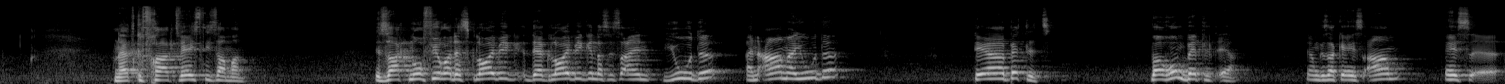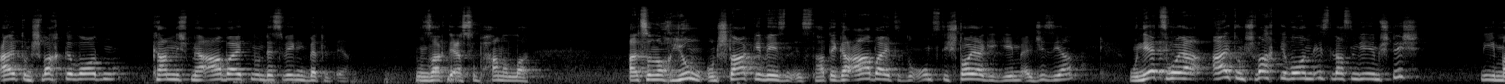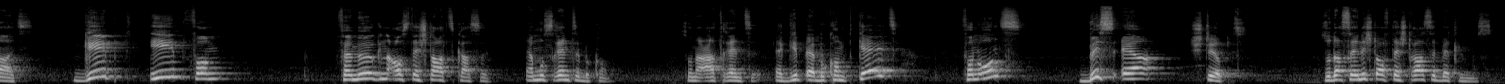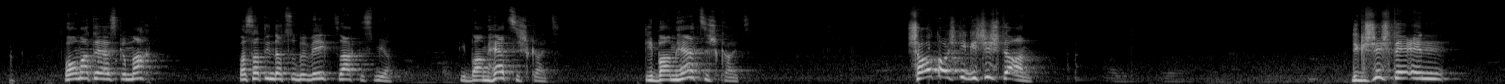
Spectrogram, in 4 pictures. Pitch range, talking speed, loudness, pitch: 195-260 Hz, 145 wpm, -24 LUFS, 230 Hz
